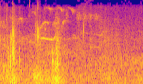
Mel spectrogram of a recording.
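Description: Quiet background with a few faint, short chirps of small birds and a couple of soft ticks or rustles in the first second.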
